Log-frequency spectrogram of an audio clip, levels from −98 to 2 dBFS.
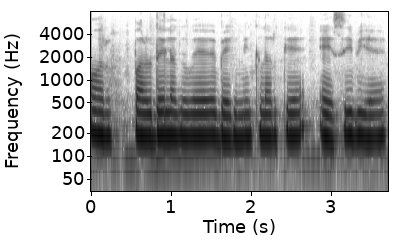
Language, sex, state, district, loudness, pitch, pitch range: Hindi, female, Punjab, Pathankot, -13 LUFS, 180 Hz, 180-185 Hz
